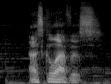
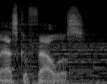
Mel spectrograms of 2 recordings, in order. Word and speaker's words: Ascalaphus: ASCALAPHUS. I had to actually learn... I had to remember the syllables in his name. So I don't call him Ascaphalus.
